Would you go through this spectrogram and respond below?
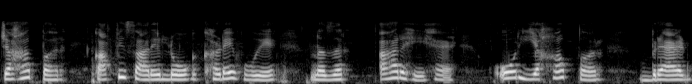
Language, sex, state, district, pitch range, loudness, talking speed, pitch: Hindi, female, Himachal Pradesh, Shimla, 215-280 Hz, -14 LUFS, 140 wpm, 225 Hz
